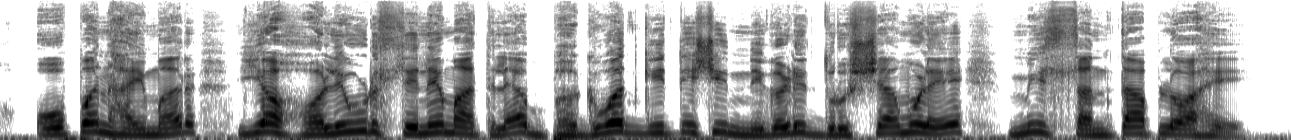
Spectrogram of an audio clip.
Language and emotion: Marathi, angry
